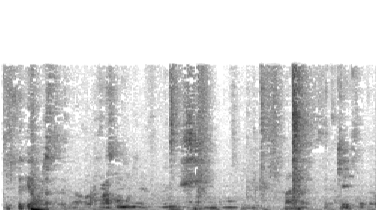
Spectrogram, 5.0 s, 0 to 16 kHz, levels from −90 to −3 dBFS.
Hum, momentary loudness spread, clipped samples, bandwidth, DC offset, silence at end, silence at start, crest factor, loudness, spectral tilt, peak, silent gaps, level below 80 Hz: none; 20 LU; under 0.1%; 11.5 kHz; under 0.1%; 0 s; 0.05 s; 22 dB; -22 LUFS; -4.5 dB/octave; 0 dBFS; none; -24 dBFS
